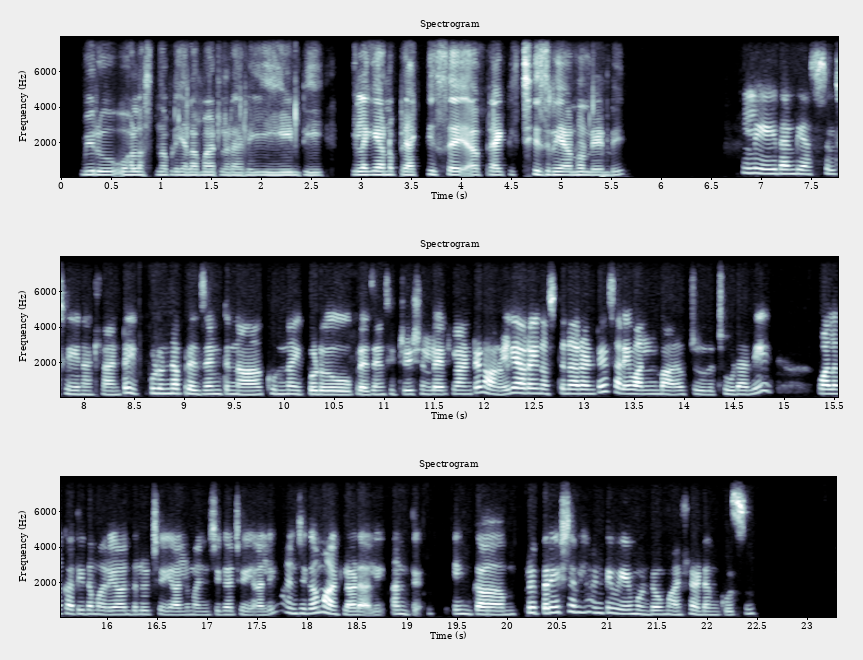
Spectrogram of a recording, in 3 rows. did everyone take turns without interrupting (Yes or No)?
Yes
